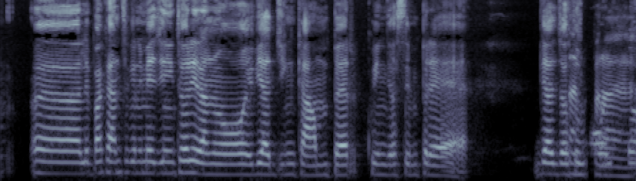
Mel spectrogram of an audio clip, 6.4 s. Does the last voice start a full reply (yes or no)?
no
